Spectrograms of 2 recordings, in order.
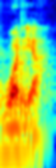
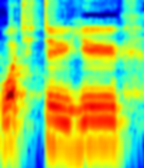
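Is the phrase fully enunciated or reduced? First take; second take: reduced; enunciated. First: The words blend into one quick reduced form. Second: Every word is pronounced fully and separately. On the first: "if I were to say whatia" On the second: "always enunciate really well and say every letter in every word"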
